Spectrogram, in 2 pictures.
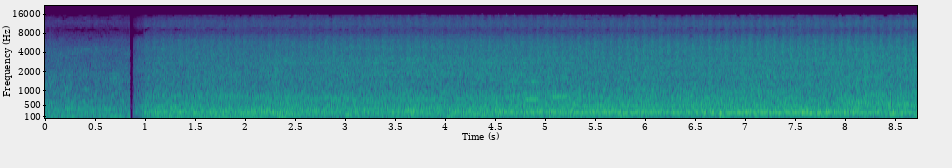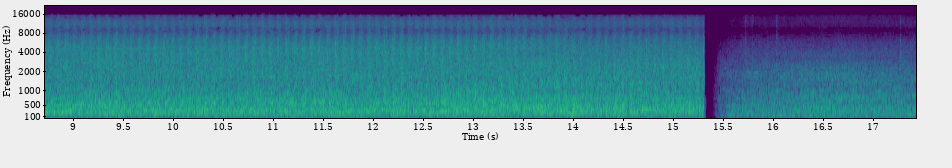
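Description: Four-head Azura embroidery machine running, its needles stitching steadily. It starts abruptly about a second in and cuts off shortly before the end.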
